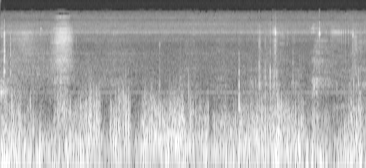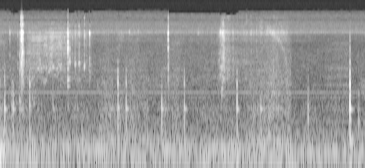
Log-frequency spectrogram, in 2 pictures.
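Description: Low rumbling handling noise with knocks for the first five seconds or so, then quieter, with a few sharp separate clicks as a baitcasting reel is handled.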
